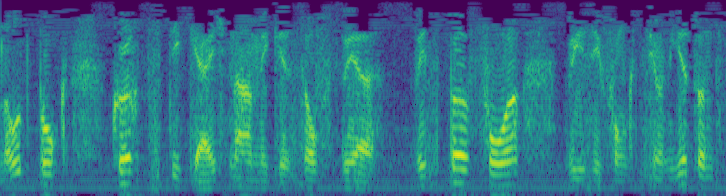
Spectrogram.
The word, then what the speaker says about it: WSPR: Der Ihnen bereits von interessanten Vorträgen bekannte Diplom-Ingenieur Hans Meyer, OE1 SMC, wird über WSPR, also Weak Signal Propagation Reporter, ausgesprochen WISPR, referieren.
